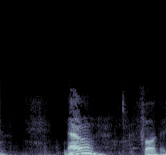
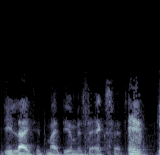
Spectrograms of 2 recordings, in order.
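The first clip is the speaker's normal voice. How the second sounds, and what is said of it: Put-on foreign aristocrat accent. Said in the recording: “the switch to the Baron's accent”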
